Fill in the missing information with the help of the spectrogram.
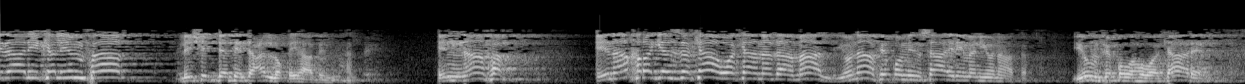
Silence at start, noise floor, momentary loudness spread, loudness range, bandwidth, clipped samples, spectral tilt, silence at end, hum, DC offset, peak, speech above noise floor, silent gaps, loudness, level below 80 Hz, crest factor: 0 s; -50 dBFS; 13 LU; 3 LU; 5.4 kHz; under 0.1%; -7.5 dB/octave; 0 s; none; under 0.1%; 0 dBFS; 35 dB; none; -14 LUFS; -54 dBFS; 16 dB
